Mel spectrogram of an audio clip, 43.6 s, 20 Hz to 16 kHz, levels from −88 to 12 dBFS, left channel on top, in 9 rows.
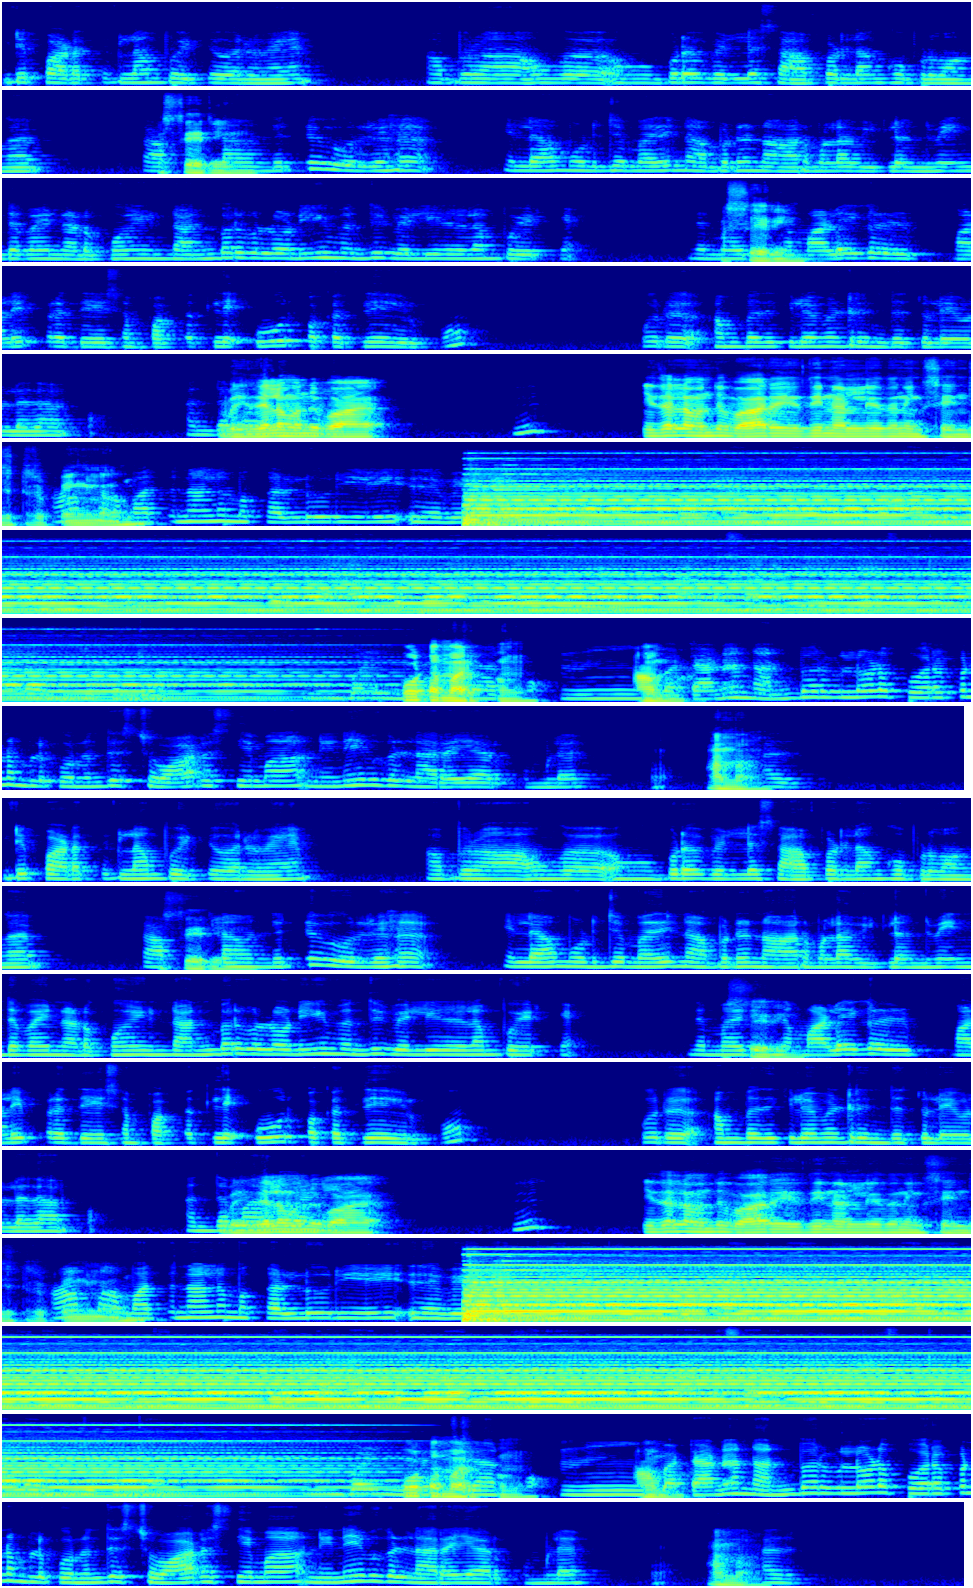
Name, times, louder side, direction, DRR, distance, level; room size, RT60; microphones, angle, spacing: voice 1, 0.0-1.5 2.1-5.0 5.5-7.0 7.4-12.6 13.1-15.2 15.6-16.9 17.7-19.7 20.3-21.1 21.9-22.1 24.5-29.9 30.3-34.7 35.4-36.4 36.7-41.7 42.6-42.7, right 4 dB, 50° right, 1.1 m, -39 dB
voice 2, 5.8-6.1 13.3-13.7 20.5-21.3 22.6-24.9 35.9-36.5 37.1-37.3 42.3-42.6, left 4 dB, 40° left, 0.7 m, -30 dB
sound 1, 26.5-35.9, right 6 dB, 80° right, 0.8 m, -25 dB
8.3 x 3.9 x 4.0 m
head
